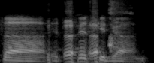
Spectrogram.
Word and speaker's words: Fiskejahn: Well, it's just like it's spelled, you know, just sound it out. No, it's Norwegian, so it's a tough one. It's Fiskejahn.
